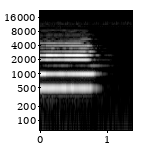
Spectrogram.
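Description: A string quartet instrument sounds a single stopped B on the A string, one clear sustained bowed tone that holds briefly and then fades out, heard alone.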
